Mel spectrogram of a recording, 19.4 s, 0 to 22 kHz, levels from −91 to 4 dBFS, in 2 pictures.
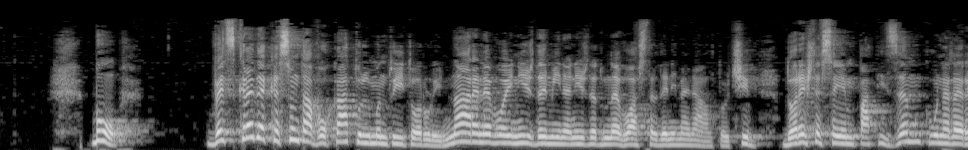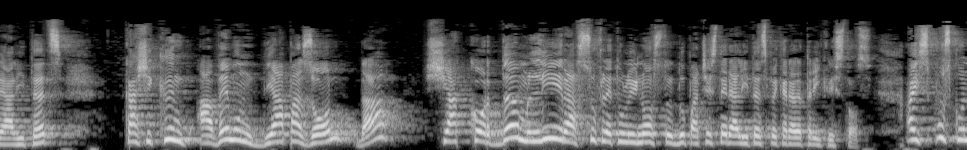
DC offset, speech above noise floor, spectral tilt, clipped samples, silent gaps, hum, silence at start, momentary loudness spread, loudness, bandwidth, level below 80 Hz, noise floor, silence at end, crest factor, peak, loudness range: under 0.1%; 51 dB; -3.5 dB/octave; under 0.1%; none; none; 0.55 s; 9 LU; -16 LUFS; 13 kHz; -64 dBFS; -66 dBFS; 0 s; 16 dB; 0 dBFS; 4 LU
